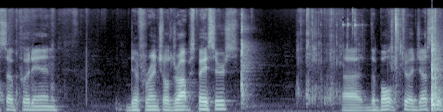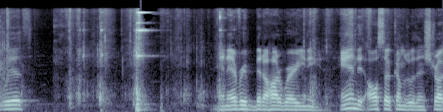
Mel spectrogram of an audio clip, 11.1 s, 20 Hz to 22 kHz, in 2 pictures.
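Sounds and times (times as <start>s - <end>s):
metal hardware clinking in a box: 3.7s - 5.8s, 6.4s - 8.4s
sharp ringing metallic clink: 7.2s - 7.6s.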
